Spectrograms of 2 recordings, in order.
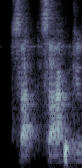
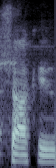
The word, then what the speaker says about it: Shaku: Saku? Is that how it's pronounced? 5 Shaku.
